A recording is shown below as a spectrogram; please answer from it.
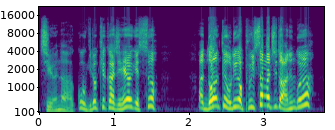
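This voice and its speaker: A man's voice: very high voice, big pitch swings, fast talker, no echo, clean studio sound, pitched above the performer's own voice. Man doing a begging, whiny young husband. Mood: pleading. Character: pleading young husband caught lying.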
